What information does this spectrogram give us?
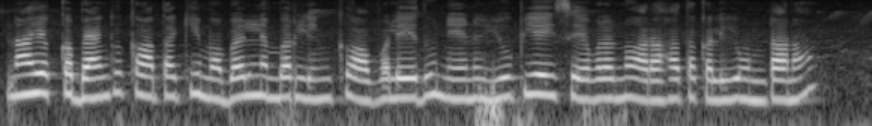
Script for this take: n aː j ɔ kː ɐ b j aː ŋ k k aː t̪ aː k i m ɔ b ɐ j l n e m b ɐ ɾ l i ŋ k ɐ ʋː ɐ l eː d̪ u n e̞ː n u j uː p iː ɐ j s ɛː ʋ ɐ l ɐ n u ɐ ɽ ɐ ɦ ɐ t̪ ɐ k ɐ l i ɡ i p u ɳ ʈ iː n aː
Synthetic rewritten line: n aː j ɔ kː ɐ b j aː ŋ k k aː t̪ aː k i m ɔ b ɐ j l n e m b ɐ ɾ l i ŋ k ɐ ʋː ɐ l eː d̪ u n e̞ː n u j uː p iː ɐ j s ɛː ʋ ɐ l ɐ n u ɐ ɾ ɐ ɦ ɐ t̪ ɐ k ɐ l i ɡ i u ɳ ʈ aː n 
